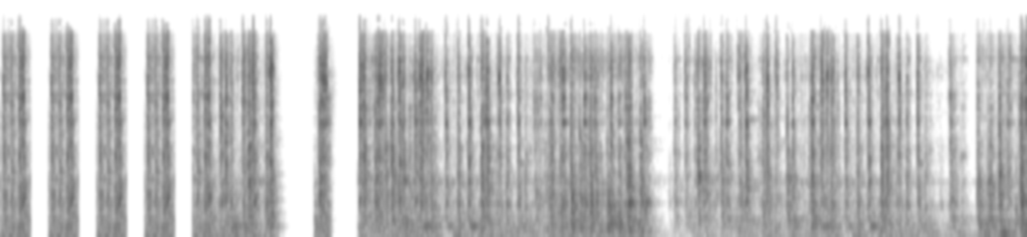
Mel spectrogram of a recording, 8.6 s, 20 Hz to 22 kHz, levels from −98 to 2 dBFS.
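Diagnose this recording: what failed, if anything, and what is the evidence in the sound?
Stutter with silent gaps, 0 to 1.6 s, already under way at the start: a 248 ms burst repeats every 400 ms with 152 ms of flat digital silence between, so the waveform shows identical blocks. The likely cause is a playback stall.

Call audio freeze, 2.31 to 2.64 s: the last sound is stretched into a fading buzz for about 300 ms, mostly silent on the waveform, then resumes with nothing lost. The likely cause is an emptied network jitter buffer.

Long network dropout, 2.74 to 3.07 s: a fading smear, then about 180 ms of near-blank spectrogram. About 240 ms of audio is gone when the sound returns, likely from packets lost on the network.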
